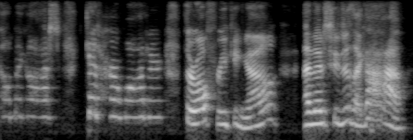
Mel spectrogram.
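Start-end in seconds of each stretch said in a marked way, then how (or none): 0.0-1.6 much higher, softer mock panic; mock panicked girls. Mimicking the girls crowding the fainted host, high mock panic. 3.7-4.1 a short raised mock gasp of fainting. Acting out the host fainting on the floor, mock gasp.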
